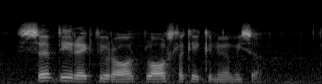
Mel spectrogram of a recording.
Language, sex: Afrikaans, male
